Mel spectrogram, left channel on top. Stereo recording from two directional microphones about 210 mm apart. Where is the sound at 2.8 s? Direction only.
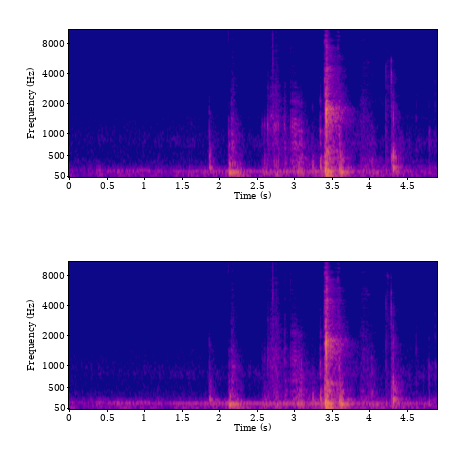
Centre (ahead or behind).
